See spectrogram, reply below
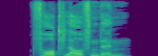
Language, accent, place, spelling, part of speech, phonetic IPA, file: German, Germany, Berlin, fortlaufenden, adjective, [ˈfɔʁtˌlaʊ̯fn̩dən], De-fortlaufenden.ogg
- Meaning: inflection of fortlaufend: 1. strong genitive masculine/neuter singular 2. weak/mixed genitive/dative all-gender singular 3. strong/weak/mixed accusative masculine singular 4. strong dative plural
